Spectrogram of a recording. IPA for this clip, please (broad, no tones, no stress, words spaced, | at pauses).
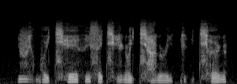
vi̤ɡʷej t͡ɕʰeθi sɛt͡ɕʰi̤ɳɔj t͡ɕʰa̤ɳɹik | t͡ɕʰəɳ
